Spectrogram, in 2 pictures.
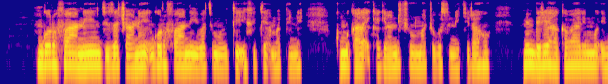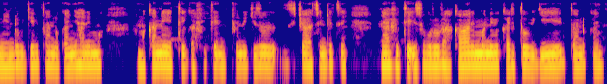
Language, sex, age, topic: Kinyarwanda, female, 25-35, finance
